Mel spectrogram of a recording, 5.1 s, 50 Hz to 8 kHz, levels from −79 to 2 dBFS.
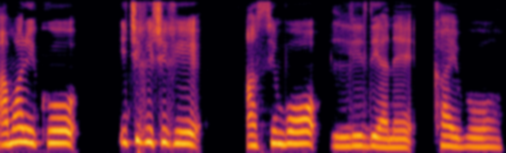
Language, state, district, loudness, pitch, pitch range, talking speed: Idu Mishmi, Arunachal Pradesh, Lower Dibang Valley, -13 LUFS, 215 Hz, 180-245 Hz, 70 wpm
